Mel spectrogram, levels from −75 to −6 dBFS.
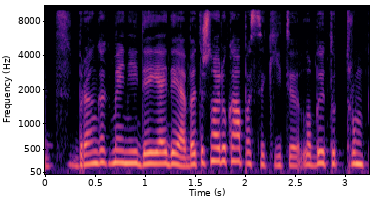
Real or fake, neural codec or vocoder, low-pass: real; none; 9.9 kHz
